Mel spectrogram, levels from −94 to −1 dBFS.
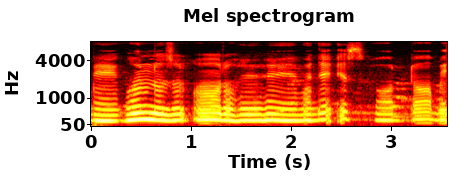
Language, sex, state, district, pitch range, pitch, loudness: Hindi, female, Madhya Pradesh, Umaria, 205-235 Hz, 220 Hz, -14 LUFS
